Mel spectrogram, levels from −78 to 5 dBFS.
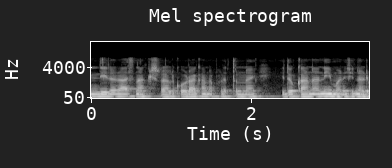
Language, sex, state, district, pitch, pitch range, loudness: Telugu, male, Andhra Pradesh, Krishna, 115 Hz, 110-120 Hz, -18 LUFS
